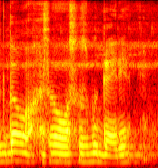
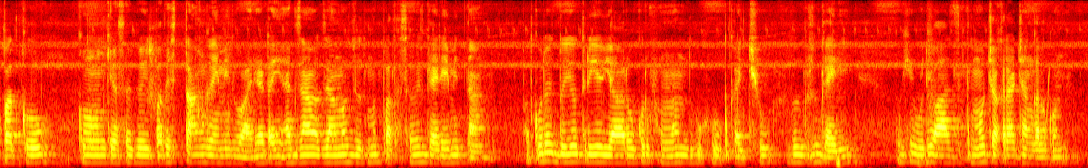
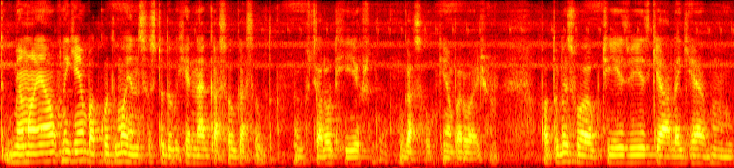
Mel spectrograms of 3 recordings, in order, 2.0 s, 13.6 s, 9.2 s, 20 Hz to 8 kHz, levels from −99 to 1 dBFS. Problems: constant background noise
